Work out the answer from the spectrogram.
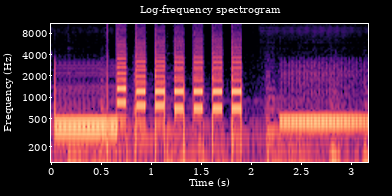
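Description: A steady telephone dial tone breaks into a quick run of touch-tone keypad beeps, then a second steady tone sounds as a caller rings in to a radio advice phone-in show.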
